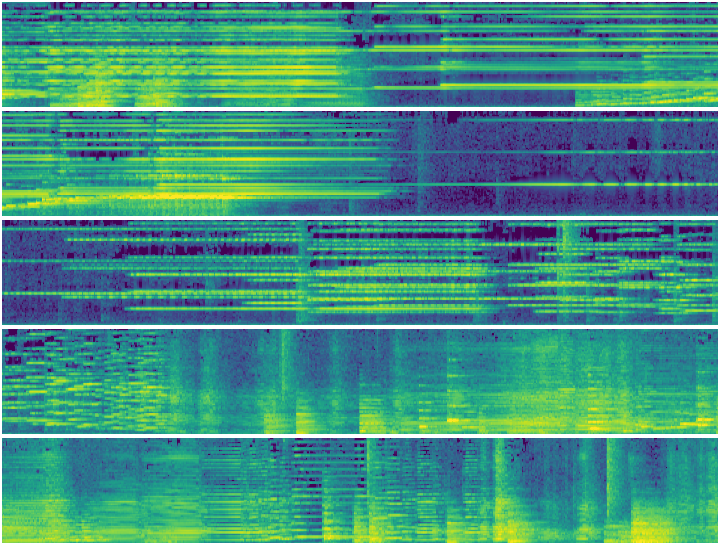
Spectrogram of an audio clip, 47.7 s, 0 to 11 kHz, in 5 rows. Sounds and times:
Accordion: 0.0s - 6.5s, 7.7s - 13.0s, 22.0s - 47.7s.

